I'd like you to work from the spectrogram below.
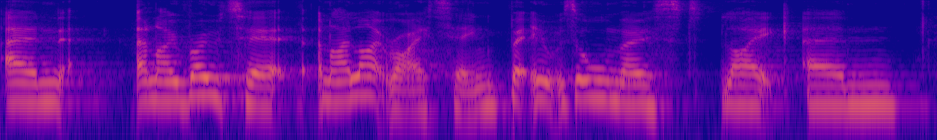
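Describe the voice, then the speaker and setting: Over noticeable background noise, a woman speaks at a medium pitch. Her pitch varies in an ordinary way. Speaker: property training company director. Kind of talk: podcast interview. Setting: live event before audience. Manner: fast.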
